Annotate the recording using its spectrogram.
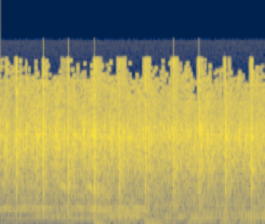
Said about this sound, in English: Let's stand to our feet tonight. Give the Lord a good hand clap of praise if you love him tonight.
